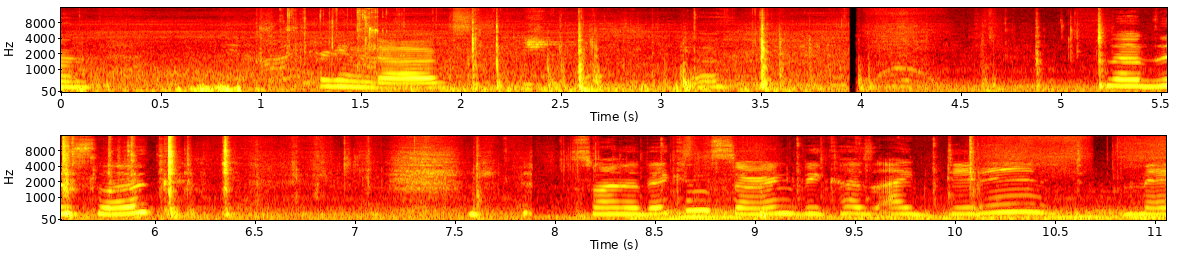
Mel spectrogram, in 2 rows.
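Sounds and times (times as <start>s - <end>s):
car door being handled: 2.0s - 3.9s.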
